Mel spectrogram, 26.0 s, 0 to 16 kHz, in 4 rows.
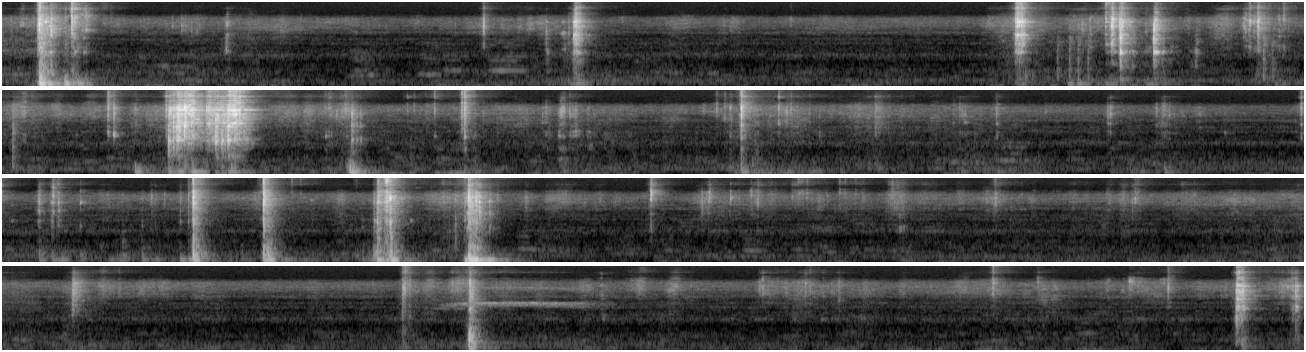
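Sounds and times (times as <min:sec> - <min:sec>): metal parts rattling: 0:00.0 - 0:00.5, 0:05.1 - 0:06.5, 0:07.1 - 0:08.9, 0:14.4 - 0:15.6
small metal parts clinking: 0:00.0 - 0:00.5, 0:05.1 - 0:08.9.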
